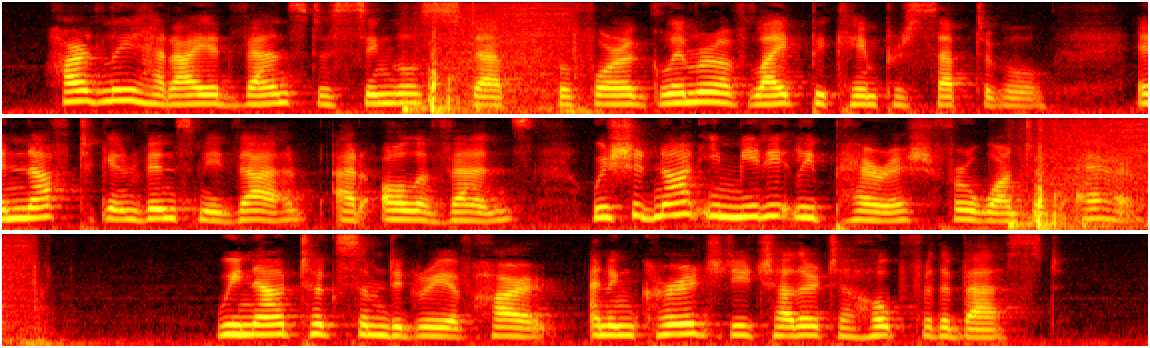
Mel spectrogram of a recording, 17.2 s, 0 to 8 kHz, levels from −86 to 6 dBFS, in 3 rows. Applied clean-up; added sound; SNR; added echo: none; Drawer open or close; 8 dB; none.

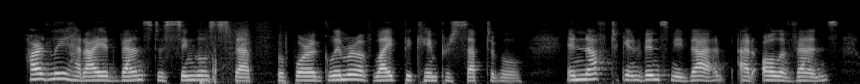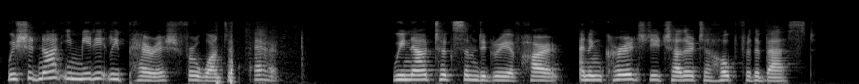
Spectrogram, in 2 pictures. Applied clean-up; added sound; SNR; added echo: neural mask model RNNoise.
